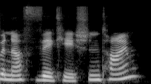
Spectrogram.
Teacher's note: so the f and the v kind of blend together we link them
